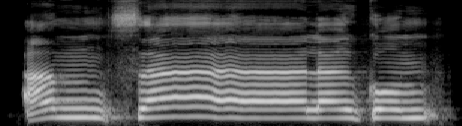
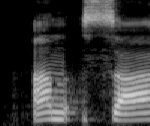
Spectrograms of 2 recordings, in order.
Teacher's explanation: سا کی آواز بغیر سیٹی کے نکالیں گے. امثالکم، ام سا نہیں پڑھیں گے.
